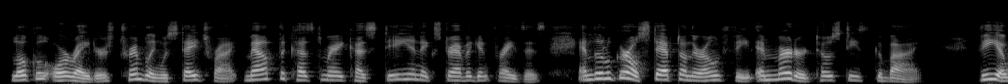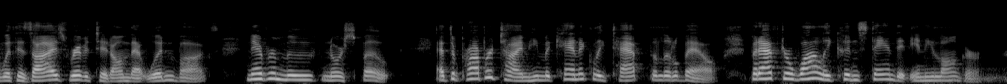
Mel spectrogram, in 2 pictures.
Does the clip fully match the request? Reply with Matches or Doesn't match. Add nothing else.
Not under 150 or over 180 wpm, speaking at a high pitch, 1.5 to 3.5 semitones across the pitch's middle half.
Doesn't match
